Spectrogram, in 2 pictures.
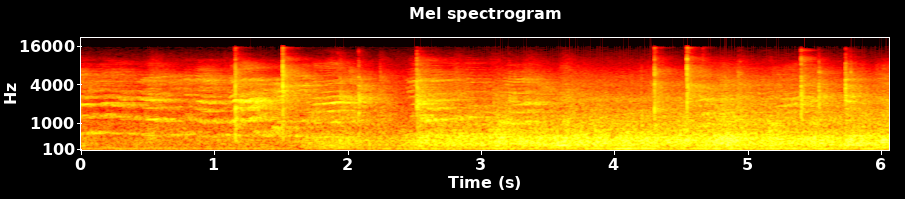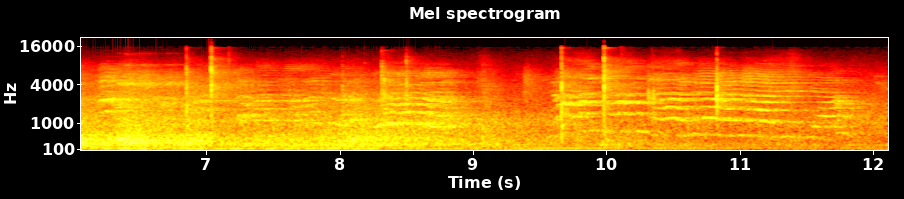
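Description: Children's voices, talking and calling while they play, with scattered sharp clicks and knocks.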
